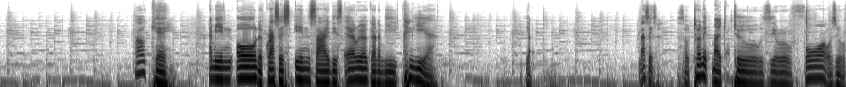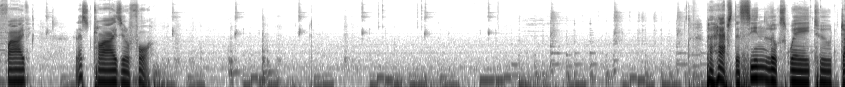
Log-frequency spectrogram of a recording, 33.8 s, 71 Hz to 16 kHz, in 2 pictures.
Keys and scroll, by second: 6.6 ctrl+2, 10.9 Escape, 14.5 Escape, 15.8-17.3 typing, 19.2-19.6 typing, 19.8 Return.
